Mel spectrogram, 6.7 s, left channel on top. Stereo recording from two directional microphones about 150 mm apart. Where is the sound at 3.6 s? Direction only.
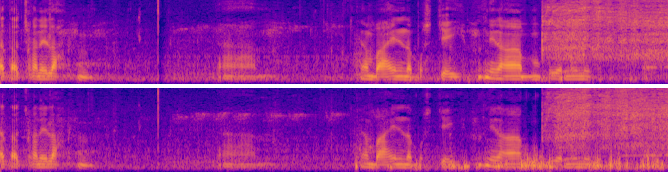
5° left (ahead or behind).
